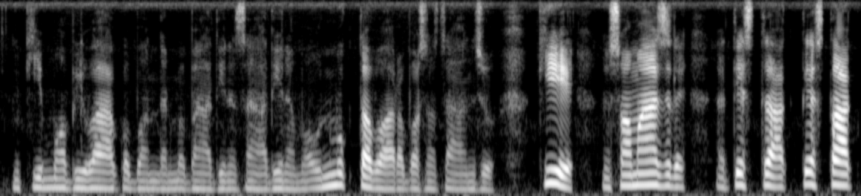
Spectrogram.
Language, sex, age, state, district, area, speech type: Nepali, male, 45-60, West Bengal, Kalimpong, rural, spontaneous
